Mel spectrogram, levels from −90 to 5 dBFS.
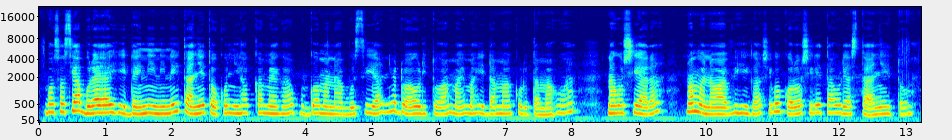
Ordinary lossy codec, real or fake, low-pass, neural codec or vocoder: none; real; 19.8 kHz; none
